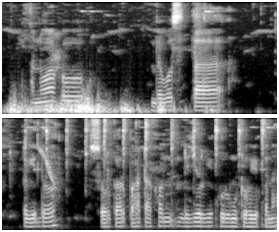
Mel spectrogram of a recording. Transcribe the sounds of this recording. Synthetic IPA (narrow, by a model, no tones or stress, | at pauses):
anɔwakʰɔ | bjɛbɔst̪ʰa | ləɡit̪̚d̪ɔ | sɔɾkaɾpaɦaʈakʰɔnɖid͡ʒɔɾɡɛkuɾumuʈɔɦujɔʔkana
